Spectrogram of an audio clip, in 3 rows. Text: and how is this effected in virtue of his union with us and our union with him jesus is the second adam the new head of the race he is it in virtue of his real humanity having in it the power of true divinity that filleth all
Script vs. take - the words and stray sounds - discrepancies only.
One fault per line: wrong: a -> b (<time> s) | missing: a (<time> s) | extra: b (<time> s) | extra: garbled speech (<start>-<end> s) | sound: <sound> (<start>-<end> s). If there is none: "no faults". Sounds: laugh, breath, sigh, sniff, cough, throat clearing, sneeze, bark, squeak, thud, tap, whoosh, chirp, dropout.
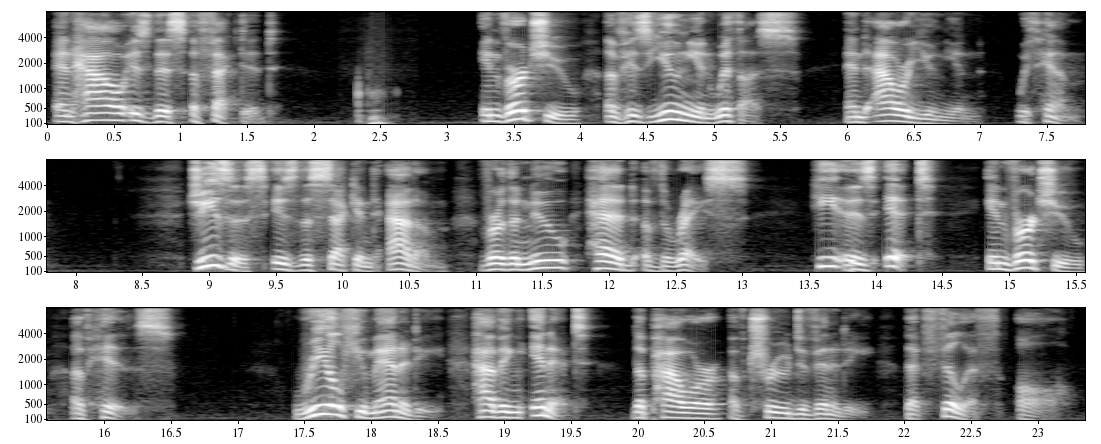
sound: thud (2.3-2.6 s)
extra: ver (11.0 s)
